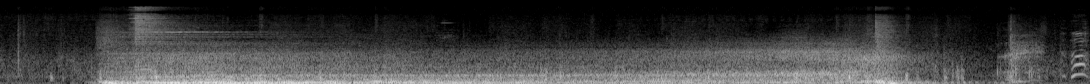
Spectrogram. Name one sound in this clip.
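A torch fire crackles and roars nearby.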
